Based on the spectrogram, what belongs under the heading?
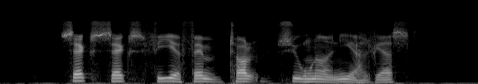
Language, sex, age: Danish, male, 31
